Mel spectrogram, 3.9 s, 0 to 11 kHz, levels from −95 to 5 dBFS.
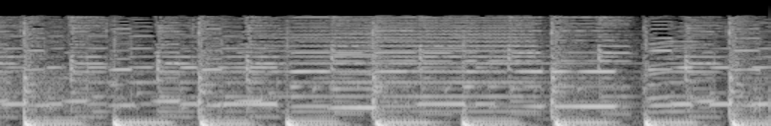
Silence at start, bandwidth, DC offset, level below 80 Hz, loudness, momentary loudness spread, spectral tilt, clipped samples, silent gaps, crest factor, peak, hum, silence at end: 0 s; 7.4 kHz; under 0.1%; -18 dBFS; -18 LUFS; 2 LU; -4.5 dB/octave; under 0.1%; none; 14 dB; -2 dBFS; none; 0 s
